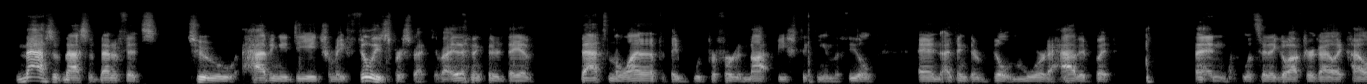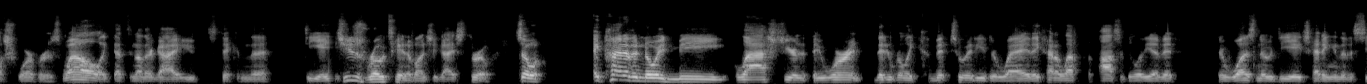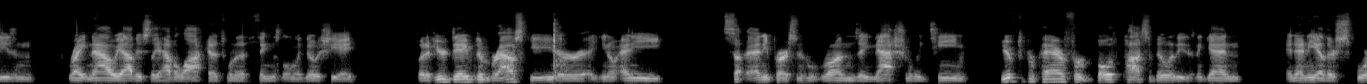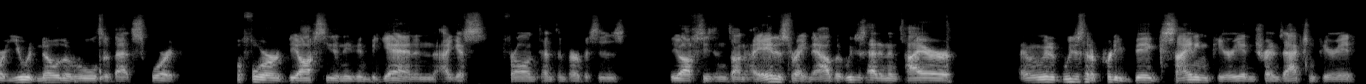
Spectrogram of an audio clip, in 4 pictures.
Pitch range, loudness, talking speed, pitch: 85-110 Hz, -24 LUFS, 215 wpm, 95 Hz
